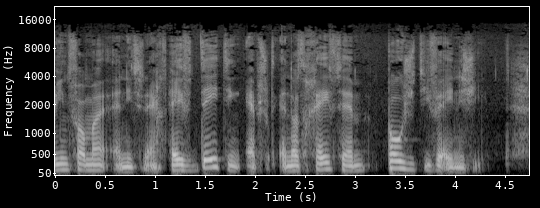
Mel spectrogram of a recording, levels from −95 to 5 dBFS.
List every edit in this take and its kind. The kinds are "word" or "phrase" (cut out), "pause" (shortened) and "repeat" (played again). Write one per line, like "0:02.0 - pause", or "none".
0:01.1 - word
0:02.1 - word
